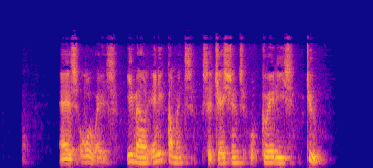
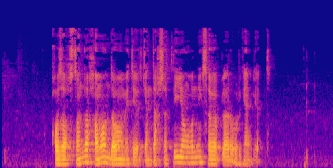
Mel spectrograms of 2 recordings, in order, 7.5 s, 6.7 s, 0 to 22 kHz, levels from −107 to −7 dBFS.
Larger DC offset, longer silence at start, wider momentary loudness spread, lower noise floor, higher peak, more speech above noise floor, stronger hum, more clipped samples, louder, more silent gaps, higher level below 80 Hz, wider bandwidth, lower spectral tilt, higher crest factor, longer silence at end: neither; first, 1.2 s vs 1.05 s; about the same, 12 LU vs 11 LU; first, -84 dBFS vs -67 dBFS; second, -10 dBFS vs -4 dBFS; first, 60 dB vs 43 dB; neither; neither; about the same, -25 LUFS vs -25 LUFS; neither; second, -70 dBFS vs -54 dBFS; second, 9.2 kHz vs 11.5 kHz; second, -5 dB/octave vs -6.5 dB/octave; second, 16 dB vs 22 dB; first, 1 s vs 0.55 s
